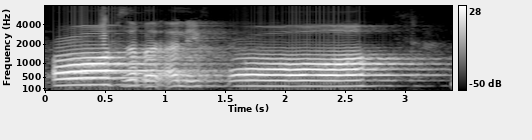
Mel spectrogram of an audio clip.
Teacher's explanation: اور ہم نے ایک اور پوائنٹ پڑھا تھا کہ موٹے حروف کے ساتھ جو مد ہوتی ہے وہ بھی موٹی پڑھی جاتی ہے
